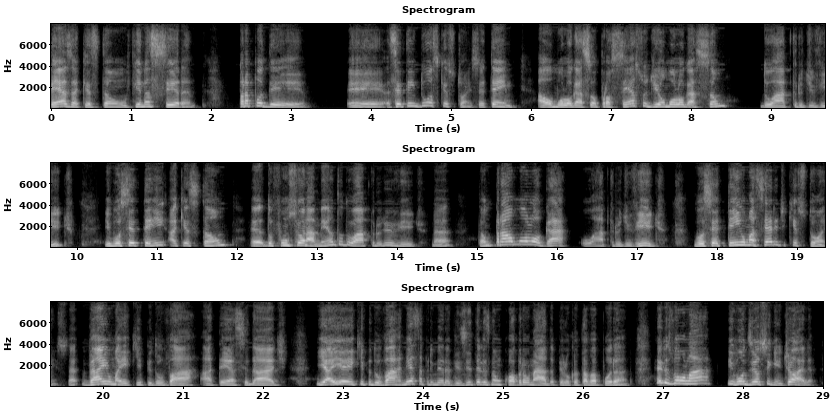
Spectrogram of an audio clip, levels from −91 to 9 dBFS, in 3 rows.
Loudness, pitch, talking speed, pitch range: -21 LUFS, 195 Hz, 175 wpm, 155-230 Hz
